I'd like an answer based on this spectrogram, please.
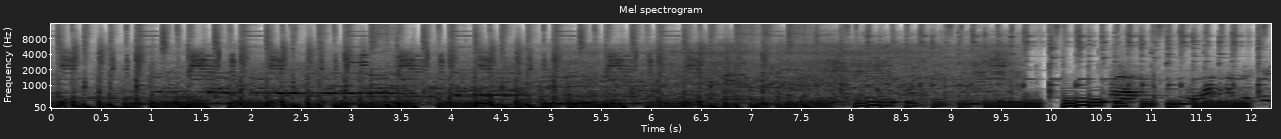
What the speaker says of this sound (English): This is my original motocross bike I bought in '73. It's a Java CZ, 382cc, 42 brake horsepower.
